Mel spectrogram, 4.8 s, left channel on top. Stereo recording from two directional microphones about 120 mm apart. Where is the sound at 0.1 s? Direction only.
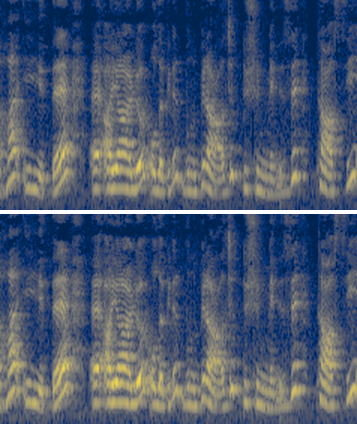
25° left (ahead or behind).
